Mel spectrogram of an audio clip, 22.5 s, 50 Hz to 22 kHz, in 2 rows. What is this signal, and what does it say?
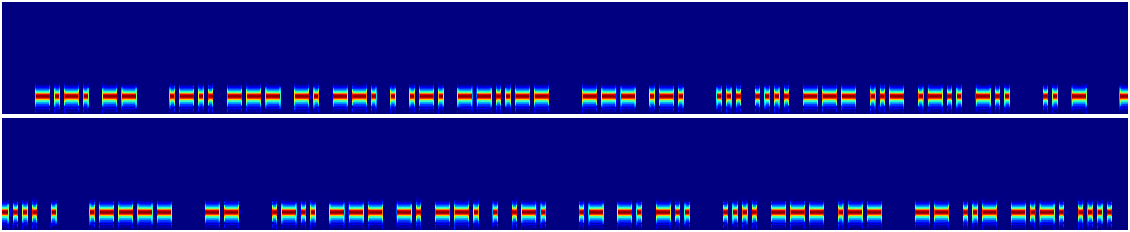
Morse code, heard as a keyed tone, about 25 wpm, 600 Hz. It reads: CM LONGER, OR SHOULD IT BE 1 M LONGER AND HOW MUCH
